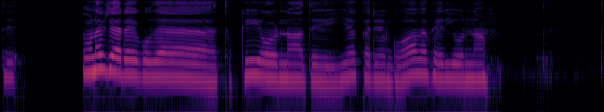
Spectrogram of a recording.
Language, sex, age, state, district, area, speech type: Dogri, female, 30-45, Jammu and Kashmir, Samba, rural, spontaneous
